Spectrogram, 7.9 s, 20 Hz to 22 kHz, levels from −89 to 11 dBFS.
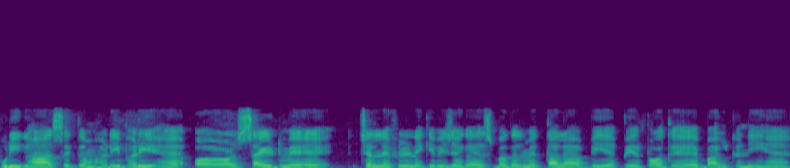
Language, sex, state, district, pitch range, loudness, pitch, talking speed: Hindi, male, Bihar, Jahanabad, 115-125 Hz, -25 LUFS, 120 Hz, 175 wpm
